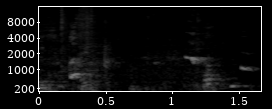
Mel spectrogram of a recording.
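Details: Siberian Husky puppy, five weeks old, one of a litter of nine, during its first bath indoors: a few short, thin, high whimpers and brief whines in quick succession, with quiet pauses between them.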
